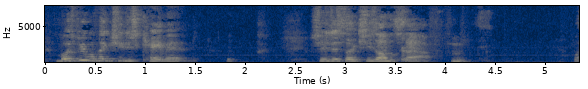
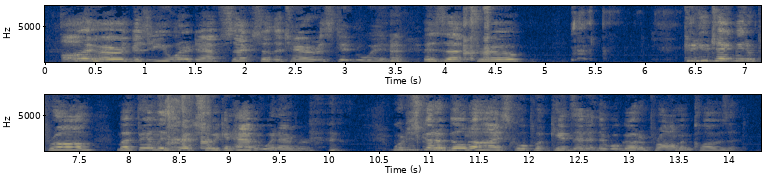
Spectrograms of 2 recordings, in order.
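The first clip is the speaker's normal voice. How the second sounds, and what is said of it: Imitates another person's voice. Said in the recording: “Exactly how she sounds.... It's my Khloe Kardashian impression.... If I closed my eyes, I would think that she was here with us.”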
